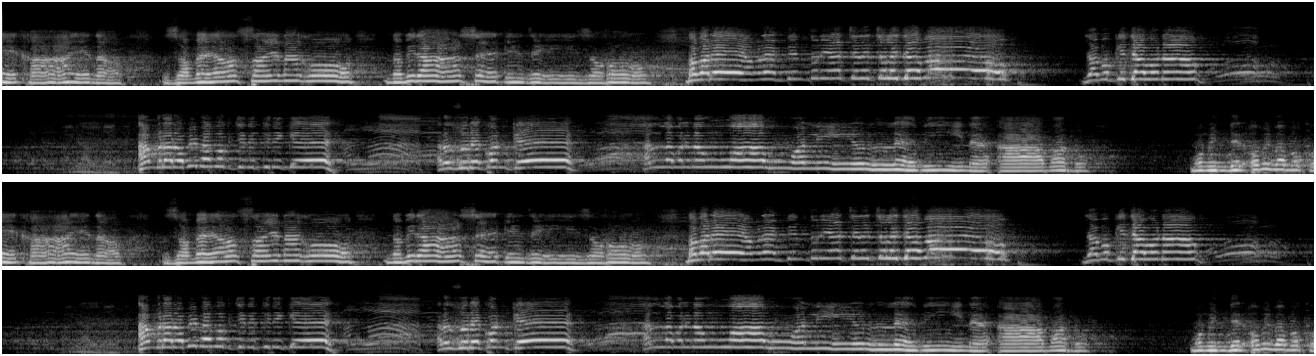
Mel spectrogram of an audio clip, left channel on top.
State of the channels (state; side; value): normal; both; correlation 0.63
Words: খায় না, জমে আসয় না গো নবীর আশিক যে জহন। বাবারে, আমরা একদিন দুনিয়া ছেড়ে চলে যাব, যাব কি যাব না? আমরা অভিভাবক যিনি, তিনি কে? আর জোরে কোন কে? আল্লাহ বলেন আল্লাহু ওয়ালিউল্লাযীনা আমানু। মুমিনদের অভিভাবক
